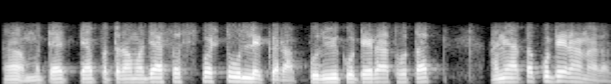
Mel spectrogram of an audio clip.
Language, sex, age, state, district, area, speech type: Marathi, male, 45-60, Maharashtra, Osmanabad, rural, conversation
